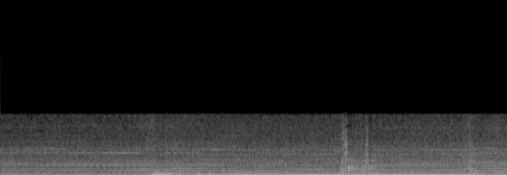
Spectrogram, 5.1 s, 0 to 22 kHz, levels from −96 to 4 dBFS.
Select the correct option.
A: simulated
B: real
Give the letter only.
B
